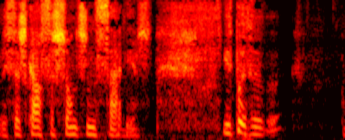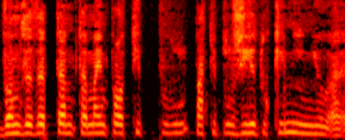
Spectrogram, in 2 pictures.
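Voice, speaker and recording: A man's high voice, fairly even in intonation, at a fairly quick pace with long, frequent pauses, in a dry, close sound with no echo. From Portugal, Marinha Grande. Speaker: experienced pilgrim. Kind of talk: live radio interview.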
